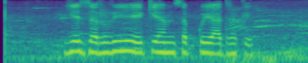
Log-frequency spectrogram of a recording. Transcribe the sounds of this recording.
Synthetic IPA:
jezɐɾuːɾiɦɛkiɦɐmsɐb̚kojaːd̪ɾɐkʰeː

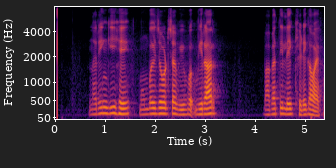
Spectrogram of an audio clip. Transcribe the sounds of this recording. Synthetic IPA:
nəɾiŋɡiːɦemumbəjd͡zəʋəɽt͡ɕjaʋiɾaɾ | bʱaɡat̪iːlekʰːiɽeɡaʋa̰j

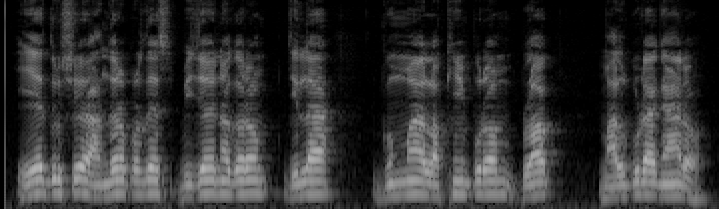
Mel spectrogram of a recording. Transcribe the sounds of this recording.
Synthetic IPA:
ed̪ɾusjɔand̪ʱɾɔpɾɔd̪esbid͡ʒɔjɔnɔɡɔɾɔmd͡ʒila | ɡumːalɔkʰĩpuɾɔmblɔk | malɡuɽaɡãɾɔ̰

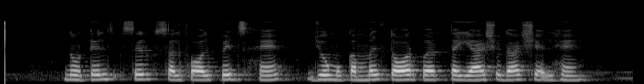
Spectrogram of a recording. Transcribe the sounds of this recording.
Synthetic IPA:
noːʈɪlzsɪɾfsɐlfɔːlpɪɖzhɛ̃ː | d͡ʒoːmʊkəmːəlt̪ɔːɾpɐɾt̪ɐjːaːɾʃʊd̪aʃɛlɦɛ̃ː

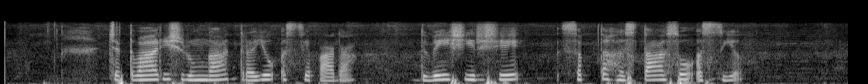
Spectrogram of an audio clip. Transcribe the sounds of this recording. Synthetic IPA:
t͡ʃɐt̪ʋaːɾiʃɾuŋɡaːt̪ɾɐjoːʔɐsjɐpaːd̪a̰ː | d̪ʋeːʃiɾʃeː | sɐp̚t̪ɐɦɐst̪aːso̰ːʔɐsjɐ̰

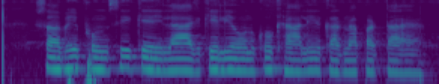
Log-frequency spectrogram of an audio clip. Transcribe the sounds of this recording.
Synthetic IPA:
səbʱipʰuːnsikeɪlaːd͡ʒkelieʊnkokʰaːliɾkəɾnapəɽt̪aɦɛː

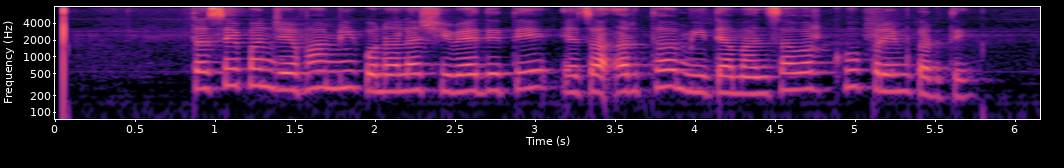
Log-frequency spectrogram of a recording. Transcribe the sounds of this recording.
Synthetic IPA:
t̪əsepəɳd͡ʑeʋ̤amiːkonalaɕiʋəjd̪et̪ejat͡saʔəɾt̪ʰəmiːt̪jamansaʋəɾkʰuːpːɾemkəɾt̪e

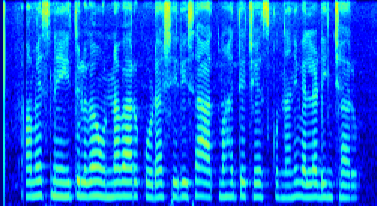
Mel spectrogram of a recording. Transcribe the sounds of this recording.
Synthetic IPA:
aːmesne̞ːɦit̪uluɡaːunːɐʋaːɾukuːɽaːʃiɾiːʃɐaːt̪mɐɦɐt̪jɐt͡ʃe̞ːsu̥kund̪ɐniʋɛlːɐɽiɲt͡ʃaːɾu

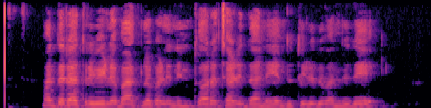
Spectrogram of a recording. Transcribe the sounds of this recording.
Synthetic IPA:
mɐd̪ʱjɐɾaːt̪ɾiʋe̞ːɭe̞baːɡilɐbɐɭinint̪uɐɾɐt͡ʃaːɽid̪ːaːne̞ːnd̪ut̪iɭid̪ubɐnd̪id̪e̞

